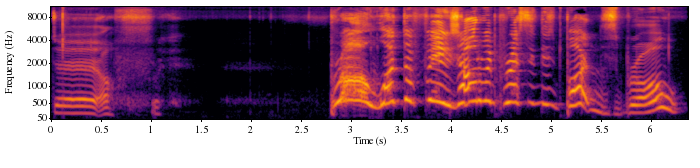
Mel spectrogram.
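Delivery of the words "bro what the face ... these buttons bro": high, slow, stunned outcry; shocked disbelief. Real, not acted. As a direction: shriek it out in total disbelief. Baffled by game controls.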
